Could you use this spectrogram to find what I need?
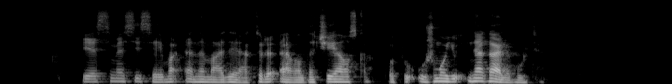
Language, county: Lithuanian, Klaipėda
